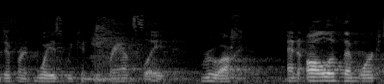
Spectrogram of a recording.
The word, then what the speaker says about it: ruach: So the Hebrew word for this is, it's ruach. That's just how you would find it written out in the Bible. That's how you say it, ruach.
